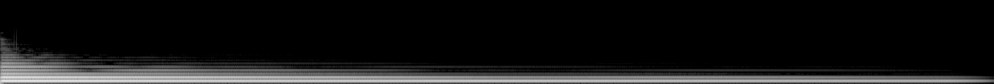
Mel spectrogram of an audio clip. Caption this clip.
this is set of recordings i made to sample bass guitar my father built for me. i used it to play midi notes. number in the filename is midi note.
guitar, electric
